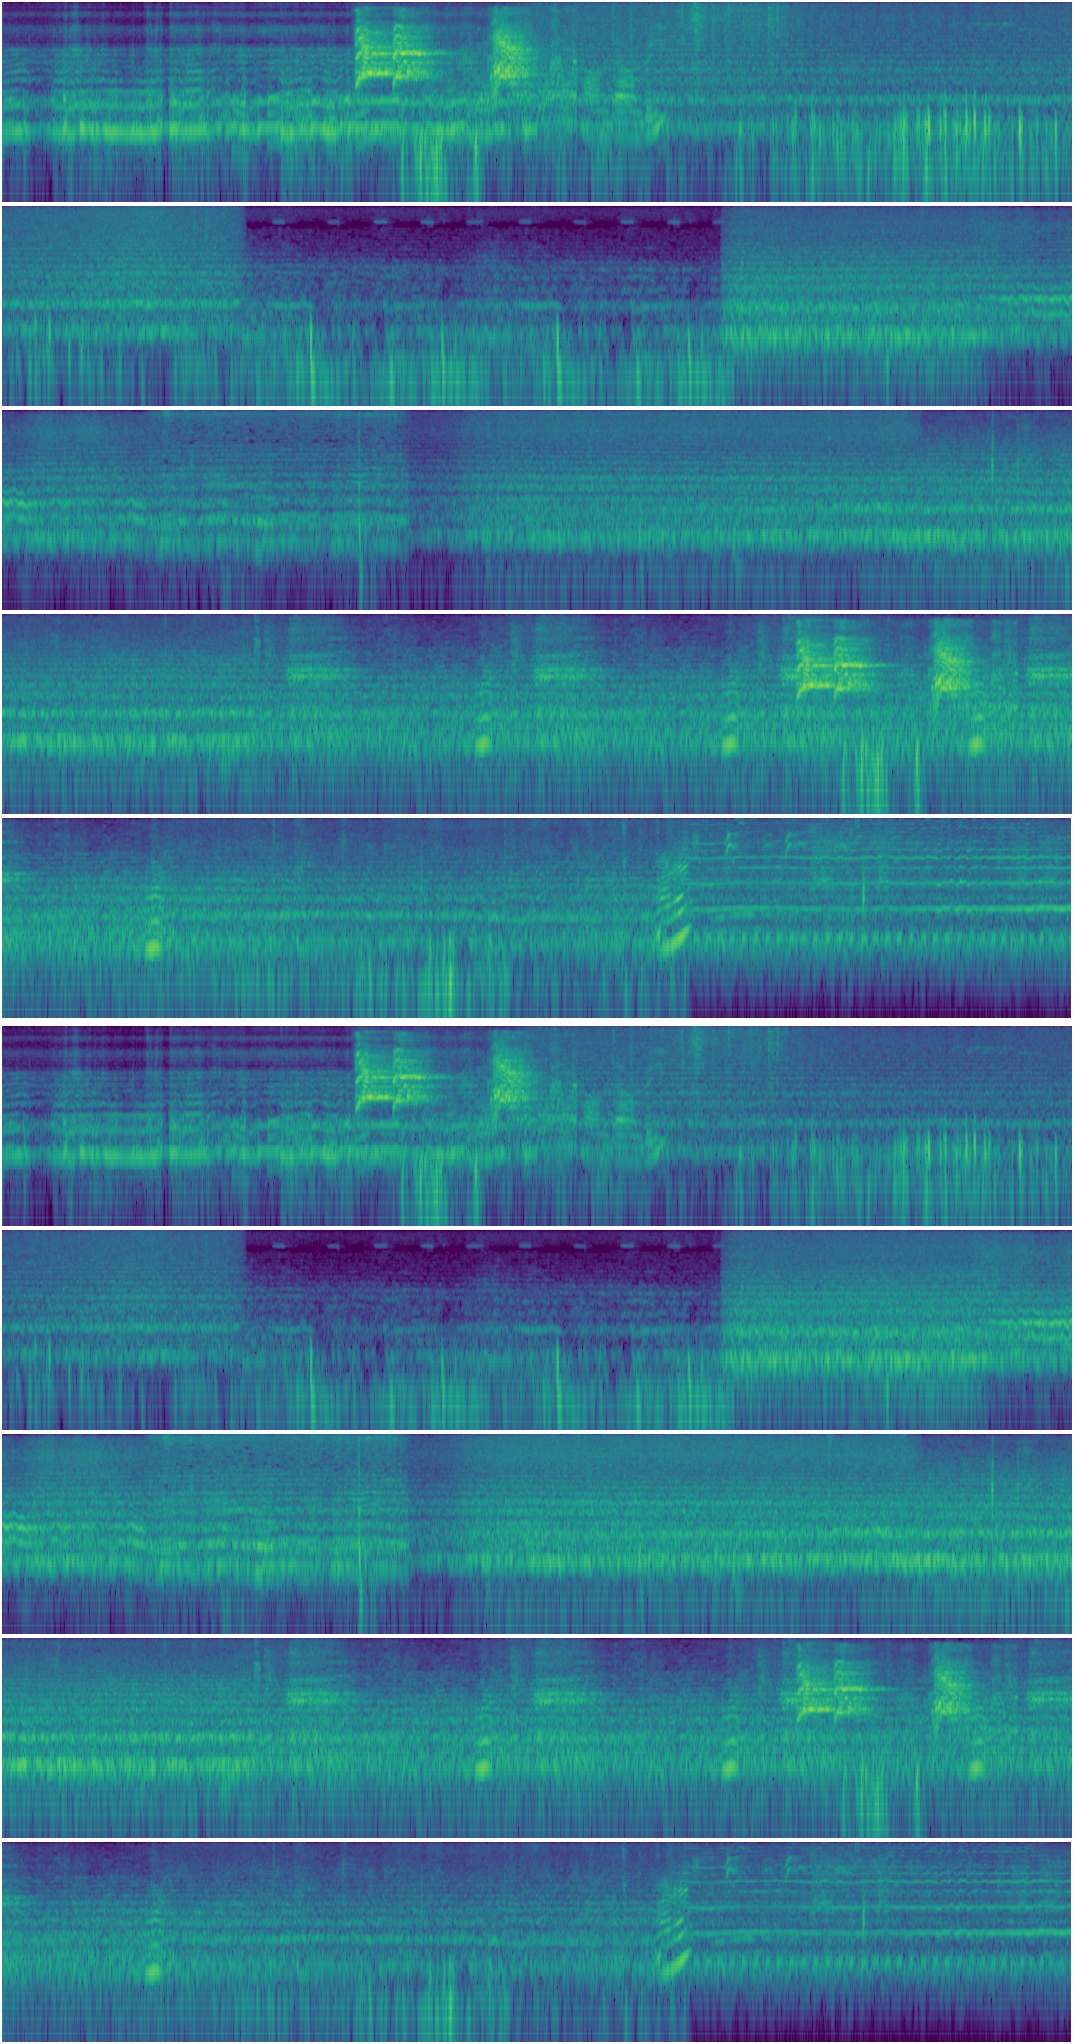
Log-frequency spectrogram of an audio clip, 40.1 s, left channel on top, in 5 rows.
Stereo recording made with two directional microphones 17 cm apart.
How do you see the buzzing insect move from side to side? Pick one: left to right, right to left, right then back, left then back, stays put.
right then back.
